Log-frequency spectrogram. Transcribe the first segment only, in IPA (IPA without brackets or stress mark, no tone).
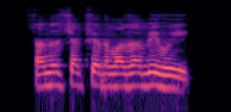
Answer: s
